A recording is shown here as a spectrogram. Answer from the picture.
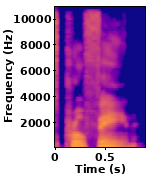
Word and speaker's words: profane: Notice the emphasis right there on the second syllable. It rhymes perfectly with the word rain.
